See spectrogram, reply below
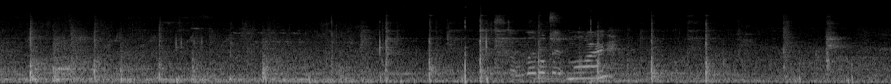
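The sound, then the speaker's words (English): Footsteps climb a flight of stairs from the door at the base of a carillon tower, a steady series of hollow thumps, with a brief creak partway through and faint background noise behind. “led me up a flight of stairs.”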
